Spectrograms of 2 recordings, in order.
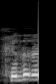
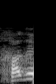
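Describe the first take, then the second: First: The name begins with Hi and ends in dur. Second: The name begins with Ha and ends in dir. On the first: "ஹிதுர் என்றும் சொல்லலாம்" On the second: "ஹதிர் என்று சொல்வதுதான் சகல சிறந்தது"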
